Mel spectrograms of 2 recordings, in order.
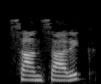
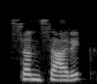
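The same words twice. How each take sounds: First: Said in the usual way. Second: संसारिक with short first vowel, "sansaarik"; mispronounced. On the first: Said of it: "शुद्ध". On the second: Shown as a demonstration. Teacher showing a vowel error, mispronounced with short first a. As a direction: start संसारिक on san, short uh. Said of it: "अशुद्ध".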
